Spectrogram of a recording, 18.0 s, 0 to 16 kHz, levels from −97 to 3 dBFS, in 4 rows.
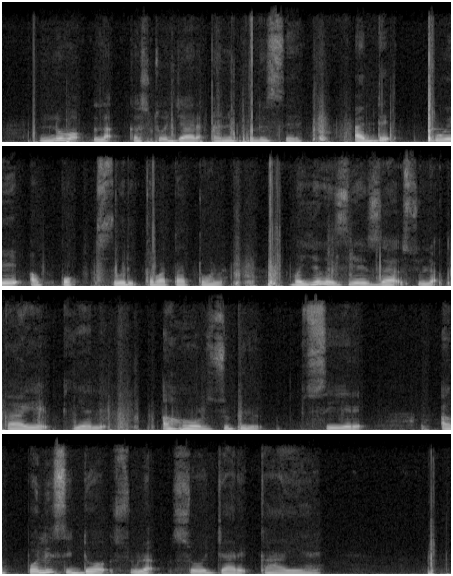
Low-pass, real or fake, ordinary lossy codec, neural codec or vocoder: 14.4 kHz; real; Opus, 64 kbps; none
